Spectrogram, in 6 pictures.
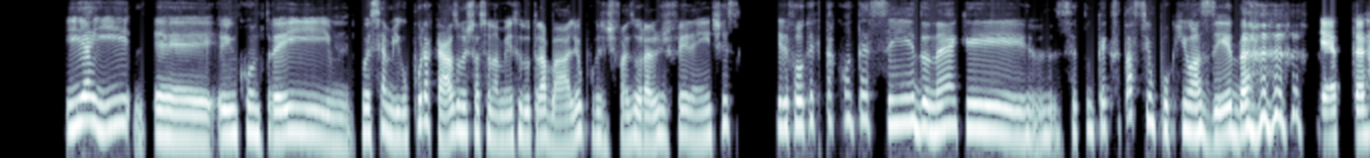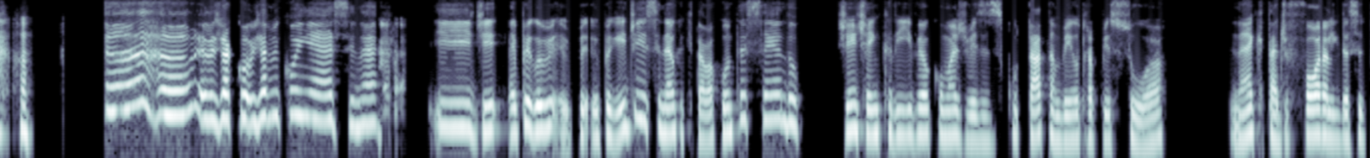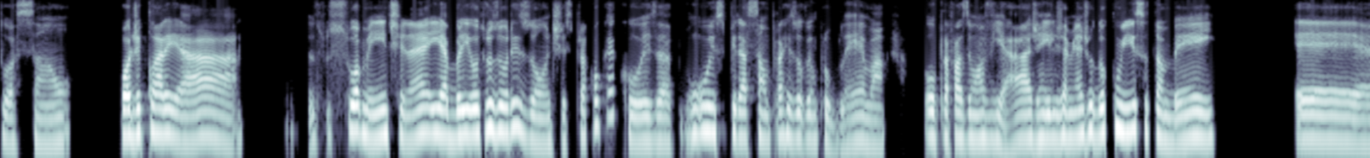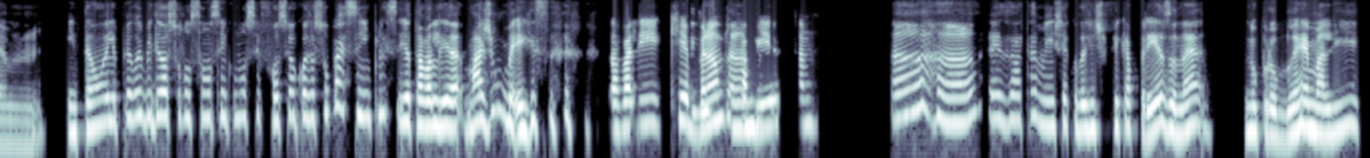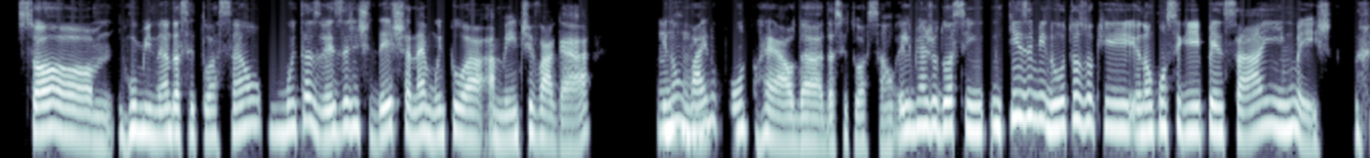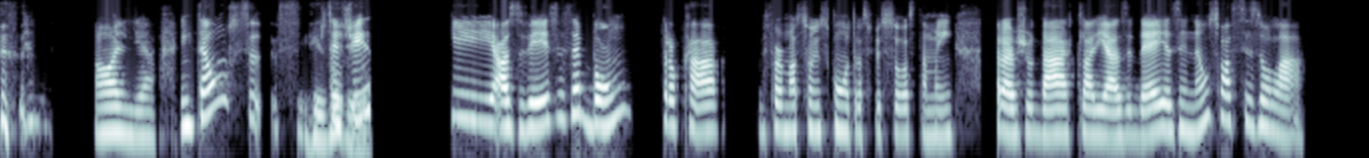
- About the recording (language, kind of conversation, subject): Portuguese, podcast, O que te inspira mais: o isolamento ou a troca com outras pessoas?
- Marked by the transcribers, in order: laugh; chuckle; tapping; laugh; chuckle; laugh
